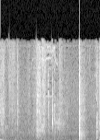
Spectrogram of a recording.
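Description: A small cardboard ribbon box being opened by hand and its contents pulled out: faint rustling, with one sharp click about one and a half seconds in.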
